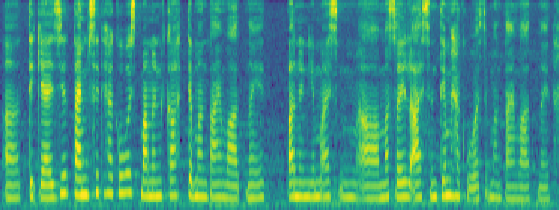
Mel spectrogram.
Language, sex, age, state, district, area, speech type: Kashmiri, female, 30-45, Jammu and Kashmir, Srinagar, rural, spontaneous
